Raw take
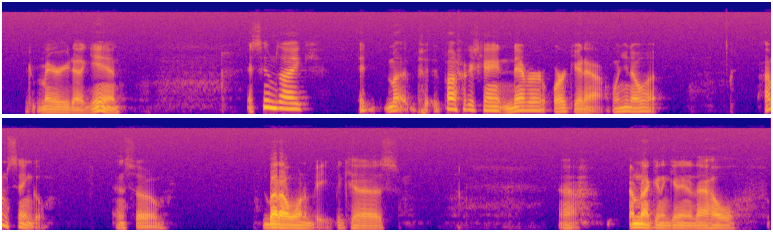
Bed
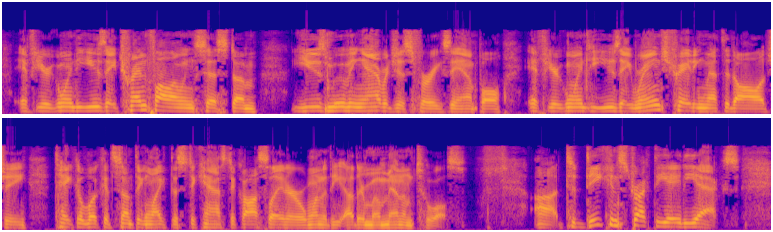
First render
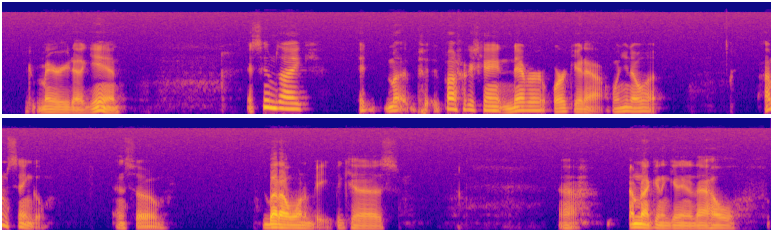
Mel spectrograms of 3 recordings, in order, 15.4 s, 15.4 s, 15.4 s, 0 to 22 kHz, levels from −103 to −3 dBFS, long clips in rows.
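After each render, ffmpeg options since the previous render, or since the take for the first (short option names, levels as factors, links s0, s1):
-af "afftdn=nr=6:nf=-43"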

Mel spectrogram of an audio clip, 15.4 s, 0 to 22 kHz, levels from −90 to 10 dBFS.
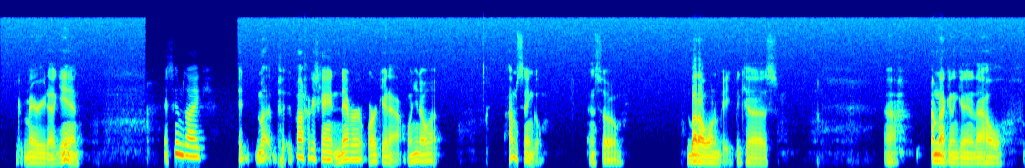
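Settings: -filter_complex "[0:a]asettb=1/sr,asplit=3[s0][s1][s2];[s0]atrim=end=2.174[s3];[s1]atrim=start=2.17:end=3.56,asetpts=PTS-STARTPTS,afade=t=in:d=0.004:c=qsin,afade=t=out:st=1.386:d=0.004:c=qsin,lowpass=1600[s4];[s2]atrim=start=3.556[s5];[s3][s4]acrossfade=d=0.004:c1=hsin:c2=qsin[s6];[s6][s5]acrossfade=d=0.004:c1=qsin:c2=hsin"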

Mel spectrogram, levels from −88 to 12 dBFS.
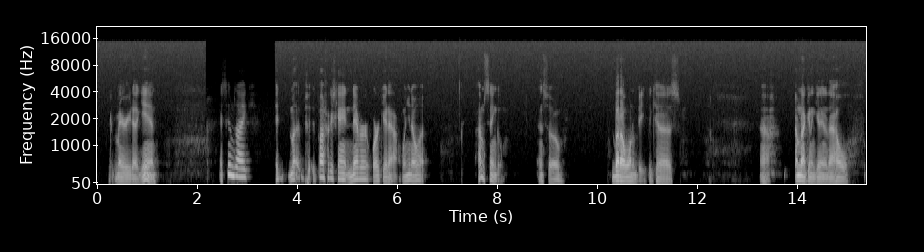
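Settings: -af anull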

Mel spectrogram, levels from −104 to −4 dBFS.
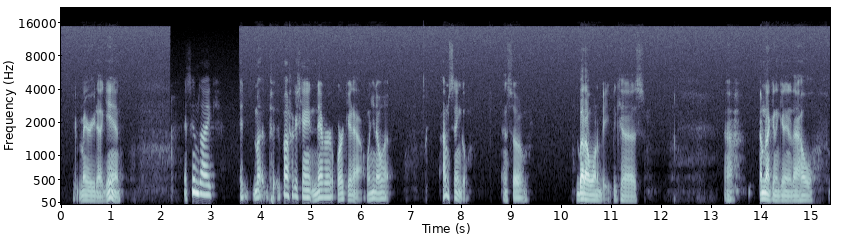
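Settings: -filter_complex "[0:a]asettb=1/sr,asplit=3[s0][s1][s2];[s0]atrim=end=11.514[s3];[s1]atrim=start=11.51:end=13.1,asetpts=PTS-STARTPTS,afade=t=in:d=0.004:c=qsin,afade=t=out:st=1.586:d=0.004:c=qsin,equalizer=f=730:w=4.2:g=-13[s4];[s2]atrim=start=13.096[s5];[s3][s4]acrossfade=d=0.004:c1=hsin:c2=qsin[s6];[s6][s5]acrossfade=d=0.004:c1=qsin:c2=hsin"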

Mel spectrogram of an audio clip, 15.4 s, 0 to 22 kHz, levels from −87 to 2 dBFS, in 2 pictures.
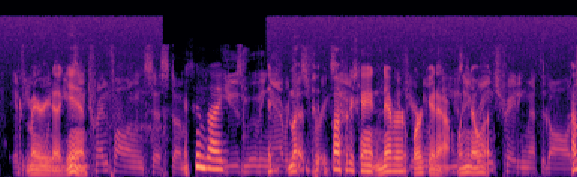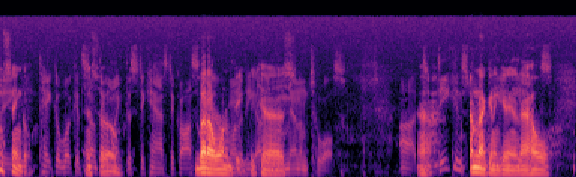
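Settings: -filter_complex "[1:a]volume=0.188[s0];[0:a][s0]amix=inputs=2:normalize=0"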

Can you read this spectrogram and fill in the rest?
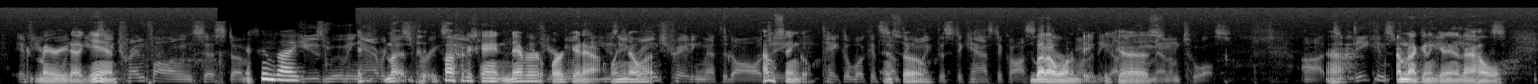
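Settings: -af "volume=1.68,alimiter=limit=0.794:level=0:latency=1"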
